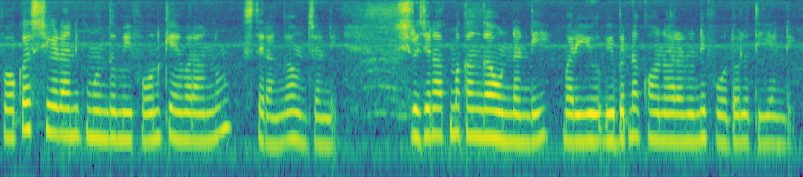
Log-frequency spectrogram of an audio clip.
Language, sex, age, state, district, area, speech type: Telugu, female, 45-60, Andhra Pradesh, East Godavari, rural, spontaneous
